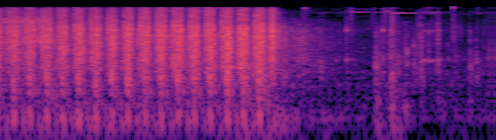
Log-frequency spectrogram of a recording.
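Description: A gun fires in a rapid automatic burst.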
